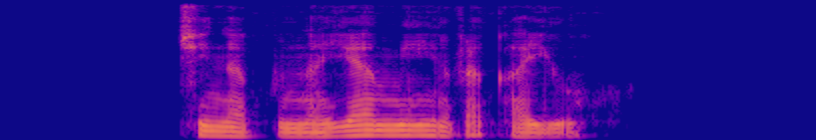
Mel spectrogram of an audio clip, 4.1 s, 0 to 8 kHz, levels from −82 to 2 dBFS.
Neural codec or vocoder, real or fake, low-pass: codec, 16 kHz, 4.8 kbps, FACodec; fake; 7.2 kHz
